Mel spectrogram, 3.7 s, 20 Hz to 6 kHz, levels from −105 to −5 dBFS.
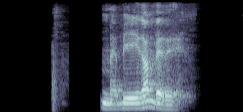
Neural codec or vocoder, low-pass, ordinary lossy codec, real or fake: none; 5.4 kHz; AAC, 32 kbps; real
